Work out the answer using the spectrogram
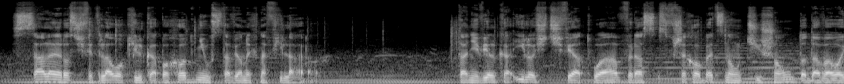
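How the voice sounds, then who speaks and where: Deep-voiced male fantasy narrator. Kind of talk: scripted dark fantasy narration. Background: music.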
